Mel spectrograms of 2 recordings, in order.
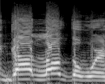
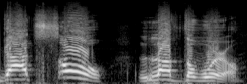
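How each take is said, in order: First: Said in the usual way. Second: "so" drawn out and stressed, then a falling finish. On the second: Shown as a demonstration. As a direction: lean long and hard on "so". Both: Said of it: "That word so is emphasizing".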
